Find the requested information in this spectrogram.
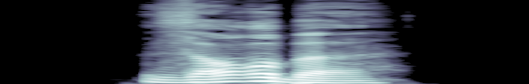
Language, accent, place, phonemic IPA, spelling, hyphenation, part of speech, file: German, Germany, Berlin, /ˈzɔʁbə/, Sorbe, Sor‧be, noun, De-Sorbe.ogg
- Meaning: Sorb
